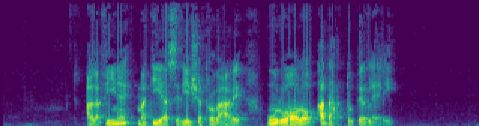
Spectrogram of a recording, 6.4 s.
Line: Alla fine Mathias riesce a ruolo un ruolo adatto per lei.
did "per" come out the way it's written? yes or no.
yes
